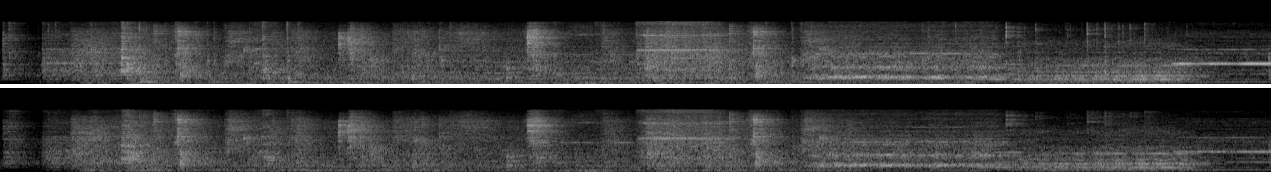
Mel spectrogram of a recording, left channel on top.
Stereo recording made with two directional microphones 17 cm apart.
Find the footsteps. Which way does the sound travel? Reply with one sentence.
You can hear the footsteps move from right to left and back again.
